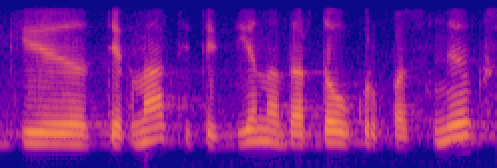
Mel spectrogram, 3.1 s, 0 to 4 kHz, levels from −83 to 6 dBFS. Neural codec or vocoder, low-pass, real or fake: none; 3.6 kHz; real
